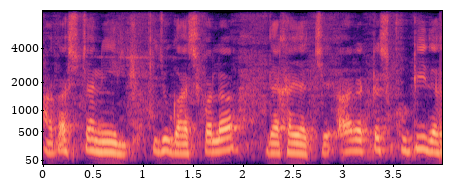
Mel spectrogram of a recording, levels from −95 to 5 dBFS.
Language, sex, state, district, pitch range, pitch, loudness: Bengali, male, West Bengal, Jhargram, 150-185 Hz, 170 Hz, -15 LUFS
